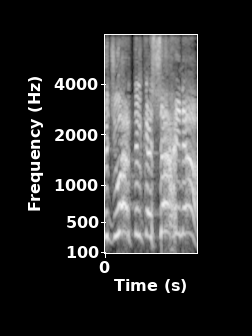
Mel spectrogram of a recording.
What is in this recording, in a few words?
landmark near truck, battle chatter, english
